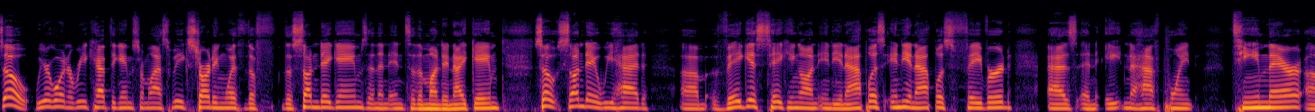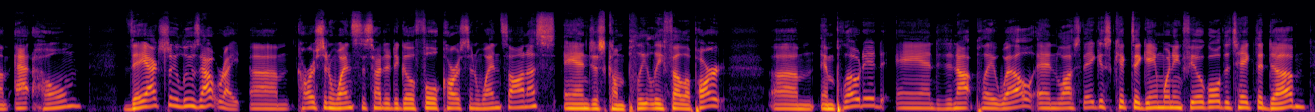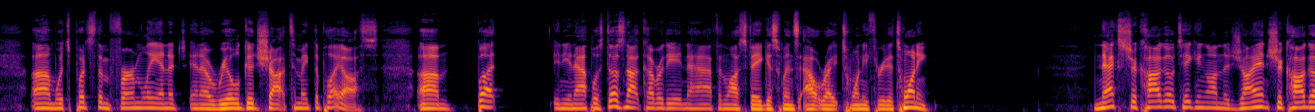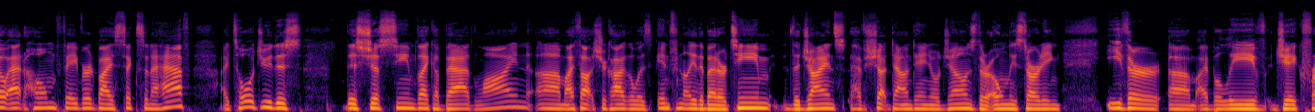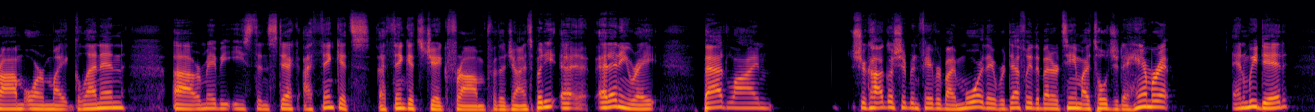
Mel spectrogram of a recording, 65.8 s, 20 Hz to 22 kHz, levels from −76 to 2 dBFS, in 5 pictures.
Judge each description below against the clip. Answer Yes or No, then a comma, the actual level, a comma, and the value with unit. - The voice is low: No, medium, 170 Hz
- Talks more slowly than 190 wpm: No, fast, 205 wpm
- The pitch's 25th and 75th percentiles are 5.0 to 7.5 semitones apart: No, average, 3.8 semitones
